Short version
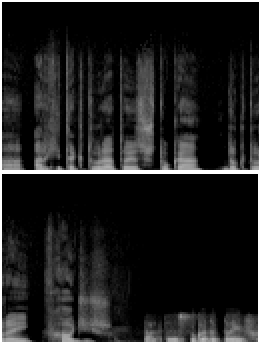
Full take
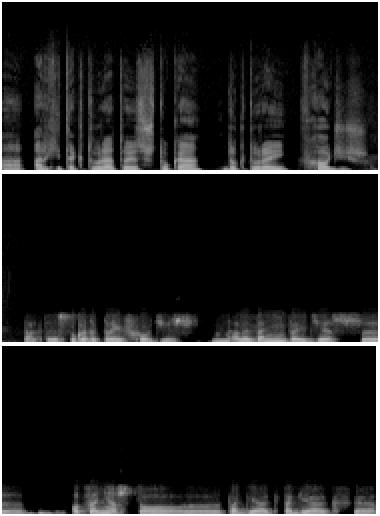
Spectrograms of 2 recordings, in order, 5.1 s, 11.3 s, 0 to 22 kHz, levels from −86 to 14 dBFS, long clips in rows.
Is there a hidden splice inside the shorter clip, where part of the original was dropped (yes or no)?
no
